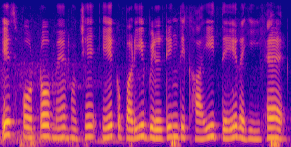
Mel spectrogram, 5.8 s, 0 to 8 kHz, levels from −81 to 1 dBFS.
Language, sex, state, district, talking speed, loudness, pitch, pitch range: Hindi, female, Madhya Pradesh, Katni, 115 wpm, -19 LUFS, 200 Hz, 185-215 Hz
